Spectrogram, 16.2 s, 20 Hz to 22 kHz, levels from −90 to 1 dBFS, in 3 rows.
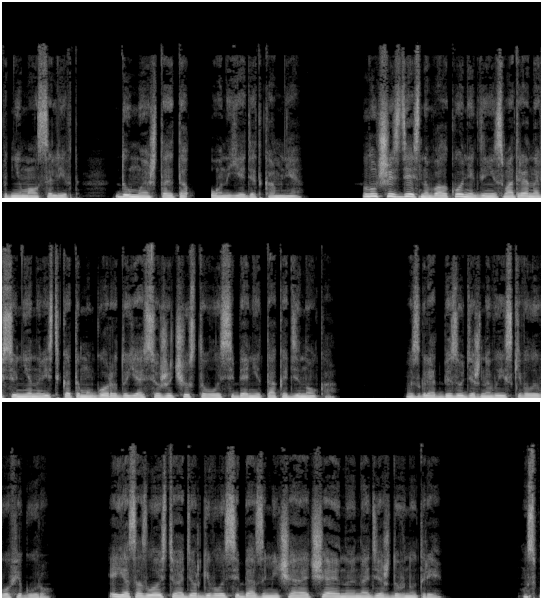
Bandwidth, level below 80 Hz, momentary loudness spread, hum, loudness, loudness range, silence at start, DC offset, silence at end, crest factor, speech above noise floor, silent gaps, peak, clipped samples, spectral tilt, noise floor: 17.5 kHz; -62 dBFS; 8 LU; none; -25 LUFS; 4 LU; 0 s; under 0.1%; 0.05 s; 14 dB; 65 dB; 1.93-2.07 s, 11.31-11.83 s; -12 dBFS; under 0.1%; -5.5 dB/octave; -89 dBFS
